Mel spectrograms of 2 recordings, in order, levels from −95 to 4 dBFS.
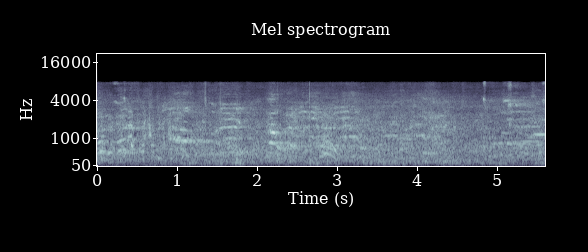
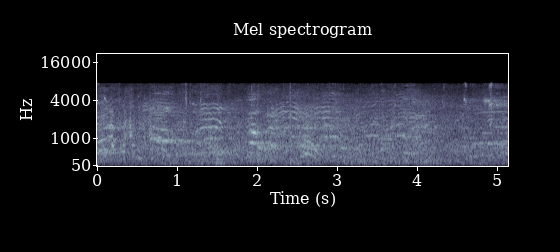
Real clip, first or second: second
